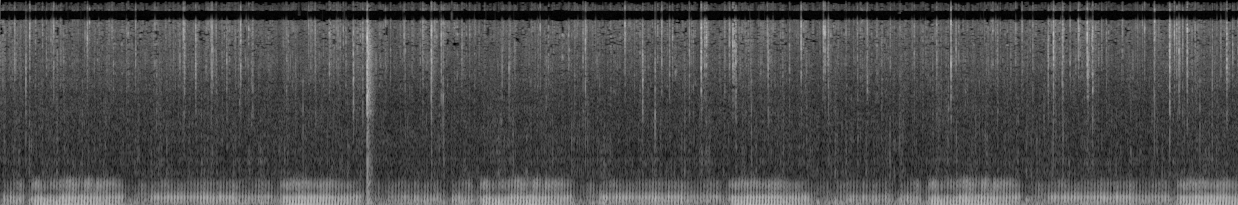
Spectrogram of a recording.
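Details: Sleeping cat by a cozy fireside, purring continuously: a deep, throbbing rumble that swells and dips with each breath every one to two seconds, overlaid with scattered snapping fire crackles.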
